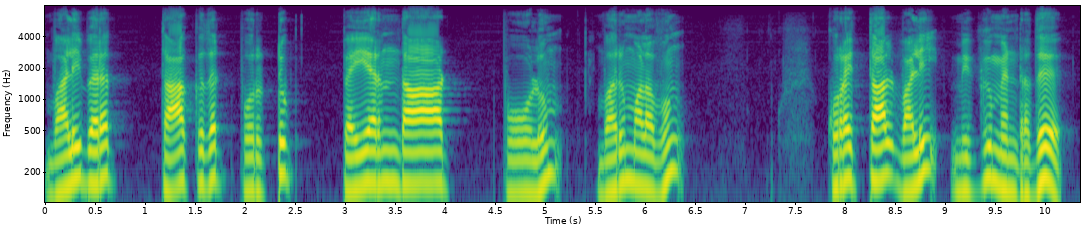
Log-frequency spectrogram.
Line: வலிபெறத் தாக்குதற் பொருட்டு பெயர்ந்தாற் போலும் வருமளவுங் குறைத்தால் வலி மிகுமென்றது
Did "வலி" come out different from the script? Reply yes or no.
no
